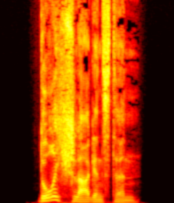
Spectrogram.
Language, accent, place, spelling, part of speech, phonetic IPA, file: German, Germany, Berlin, durchschlagendsten, adjective, [ˈdʊʁçʃlaːɡənt͡stn̩], De-durchschlagendsten.ogg
- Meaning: 1. superlative degree of durchschlagend 2. inflection of durchschlagend: strong genitive masculine/neuter singular superlative degree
